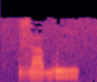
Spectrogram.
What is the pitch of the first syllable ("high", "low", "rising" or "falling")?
low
